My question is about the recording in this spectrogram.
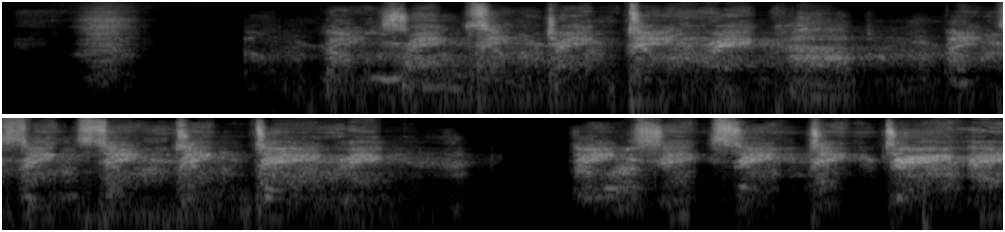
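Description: Isolated rock vocal track with the instruments removed: a man whispering a rhythmic chant of the nonsense words "boomerang, soomerang, toomerang", in phrases with a short pause about three-quarters of the way through.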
